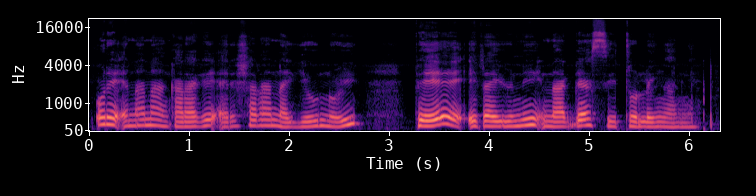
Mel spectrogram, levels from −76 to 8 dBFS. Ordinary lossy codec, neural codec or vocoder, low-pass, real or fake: none; vocoder, 44.1 kHz, 128 mel bands, Pupu-Vocoder; none; fake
